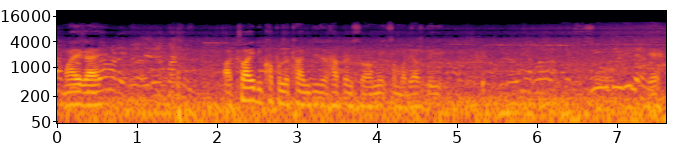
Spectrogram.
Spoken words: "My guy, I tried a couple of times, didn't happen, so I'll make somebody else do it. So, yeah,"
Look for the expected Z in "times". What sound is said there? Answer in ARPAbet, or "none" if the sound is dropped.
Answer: none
